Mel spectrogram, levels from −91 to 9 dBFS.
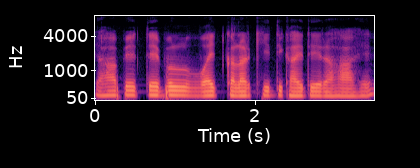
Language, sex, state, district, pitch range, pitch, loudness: Hindi, male, Arunachal Pradesh, Longding, 105-115 Hz, 110 Hz, -19 LUFS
